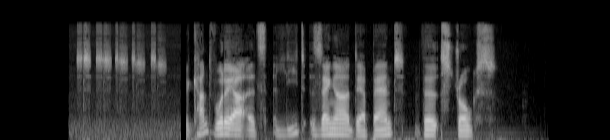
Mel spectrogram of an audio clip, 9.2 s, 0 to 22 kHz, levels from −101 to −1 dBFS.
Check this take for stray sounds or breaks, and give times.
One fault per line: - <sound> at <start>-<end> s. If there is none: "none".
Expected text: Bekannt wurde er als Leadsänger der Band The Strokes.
- laugh at 1.1-2.5 s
